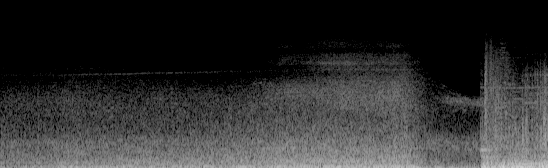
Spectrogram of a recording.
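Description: A spaceship engine rumbles deeply and grows louder.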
